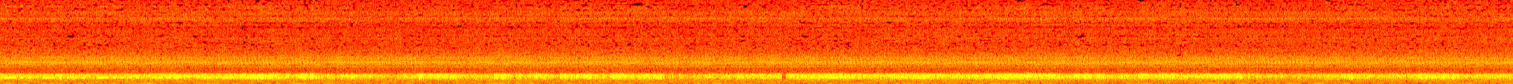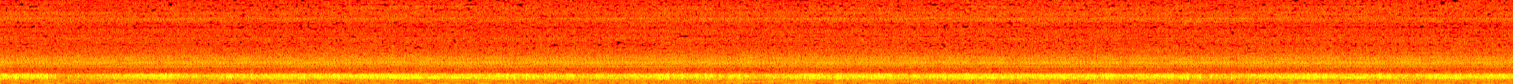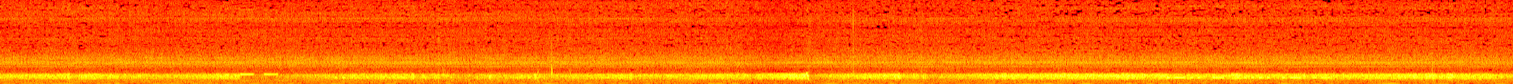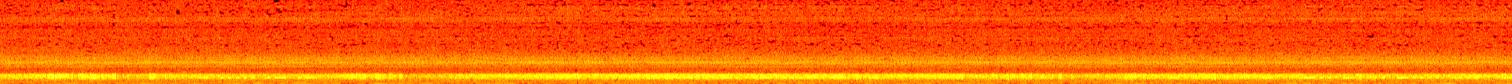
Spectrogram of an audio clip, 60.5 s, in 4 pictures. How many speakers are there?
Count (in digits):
0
